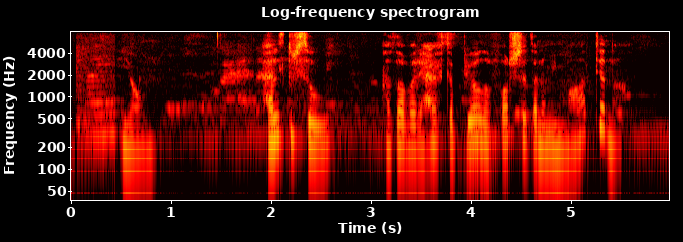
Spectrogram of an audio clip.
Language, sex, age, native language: Icelandic, female, 18-19, Icelandic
